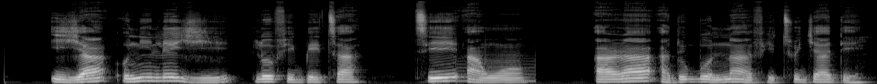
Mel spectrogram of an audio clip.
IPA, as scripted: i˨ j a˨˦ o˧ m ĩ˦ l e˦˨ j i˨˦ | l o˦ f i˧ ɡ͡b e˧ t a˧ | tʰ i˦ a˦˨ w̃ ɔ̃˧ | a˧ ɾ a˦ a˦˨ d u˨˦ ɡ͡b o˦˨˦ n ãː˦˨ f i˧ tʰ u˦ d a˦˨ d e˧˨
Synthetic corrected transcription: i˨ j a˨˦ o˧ n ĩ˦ l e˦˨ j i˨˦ | l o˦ f i˧ ɡ͡b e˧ t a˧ | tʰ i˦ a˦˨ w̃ ɔ̃˧ | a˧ ɾ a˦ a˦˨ d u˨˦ ɡ͡b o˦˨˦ n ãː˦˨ f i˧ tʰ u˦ d͡ʒ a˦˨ d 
